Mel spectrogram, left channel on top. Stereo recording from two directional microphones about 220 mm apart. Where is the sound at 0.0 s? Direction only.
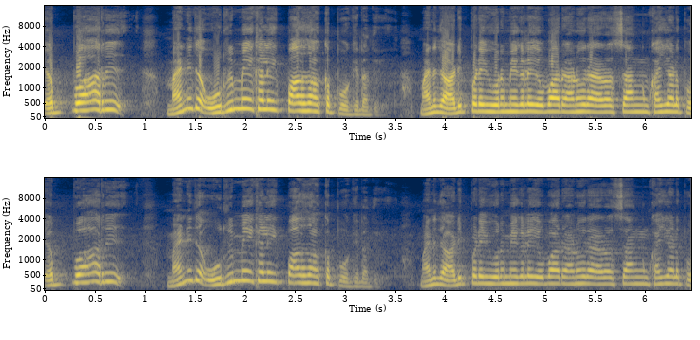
20° left (ahead or behind).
